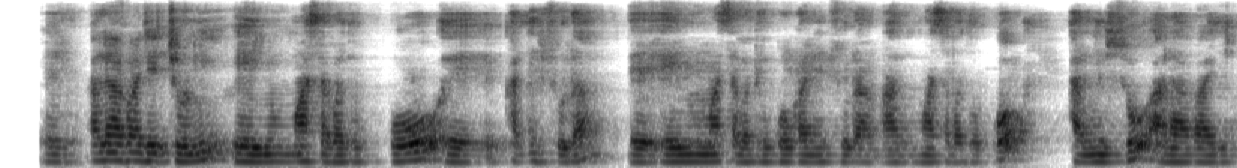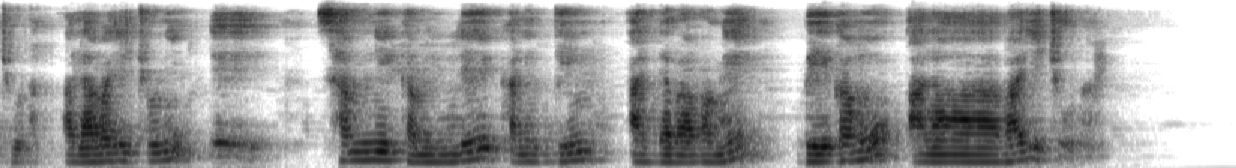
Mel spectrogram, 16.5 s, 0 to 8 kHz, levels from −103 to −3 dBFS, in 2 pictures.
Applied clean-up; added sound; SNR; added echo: neural mask model DeepFilterNet 3.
